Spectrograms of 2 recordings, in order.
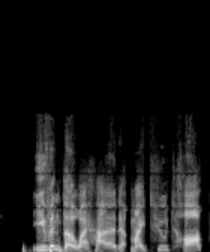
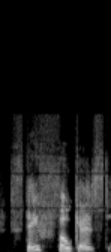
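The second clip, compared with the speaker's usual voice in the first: slow, deliberate advice; 3 dB quieter, much slower than usual. Shown as a demonstration. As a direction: Stay focused said very slowly and a little softer. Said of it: "repeated advice, first take slowed".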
